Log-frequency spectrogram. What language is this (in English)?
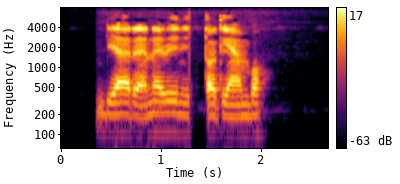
Matsés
